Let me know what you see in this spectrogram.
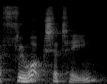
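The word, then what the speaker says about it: fluoxetine: a strong base and made it soluble uh fluoxitine that's the correct the correct pronunciation well that lone pair of electrons there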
